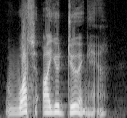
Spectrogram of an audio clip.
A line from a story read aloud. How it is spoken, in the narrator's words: he asked irritably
